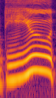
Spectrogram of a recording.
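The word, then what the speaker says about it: 理由: 볼게요 치치와 갱꼬 조노 리유 사이즈가 다 같아요 히라가나가 류 아니고요 유라고 읽어야 되죠 리유 타고 야마시다 아버지는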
